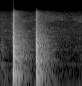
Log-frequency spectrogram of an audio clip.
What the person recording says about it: se a gente pegar e bater na mesa vai ser um som grave e fraco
